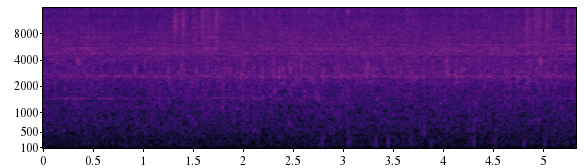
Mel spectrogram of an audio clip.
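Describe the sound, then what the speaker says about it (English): Waterfall in the Neverwinter Nights module Sands of Fate, a soft continuous rushing and splashing of falling water, steady and fairly distant, with no talking. "there's a waterfall with a path behind it over here"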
